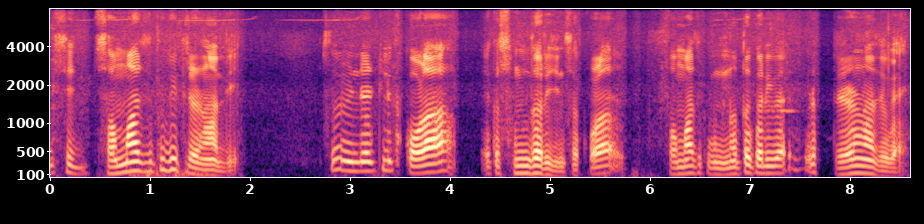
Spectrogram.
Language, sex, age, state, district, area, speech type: Odia, male, 45-60, Odisha, Jagatsinghpur, urban, spontaneous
